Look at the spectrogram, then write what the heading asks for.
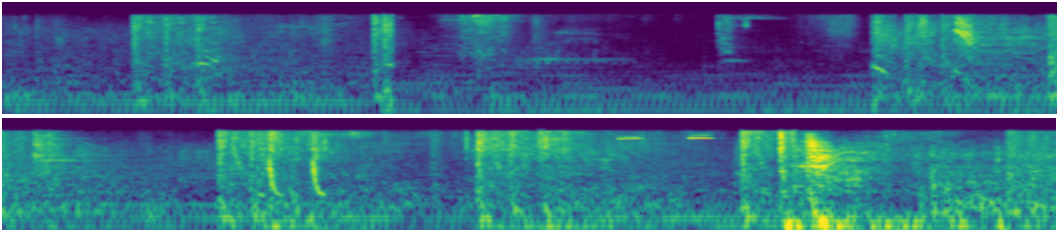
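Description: Enemy gunfire in Mass Effect Andromeda comes as loud bursts of shots and booms with mechanical clatter, close and repeated. It builds in intensity toward the end.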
